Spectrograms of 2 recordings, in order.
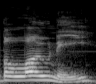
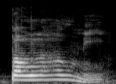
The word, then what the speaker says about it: Bologna: I understand that a lot of Italian words finish with an I and are pronounced ni, like Panini, Armani, but there is a GNA. How on planet Earth can that be baloney?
